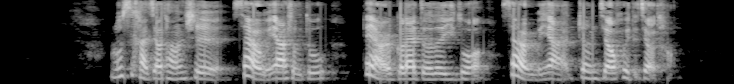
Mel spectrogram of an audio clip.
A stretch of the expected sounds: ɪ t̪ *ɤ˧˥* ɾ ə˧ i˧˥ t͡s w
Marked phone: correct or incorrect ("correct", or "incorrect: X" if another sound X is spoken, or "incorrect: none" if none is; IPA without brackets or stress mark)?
correct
